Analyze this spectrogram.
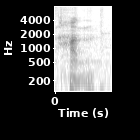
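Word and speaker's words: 한: And you pronounce this hun. Now, a vowel a vowel is usually in stick form.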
